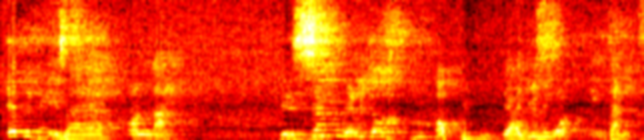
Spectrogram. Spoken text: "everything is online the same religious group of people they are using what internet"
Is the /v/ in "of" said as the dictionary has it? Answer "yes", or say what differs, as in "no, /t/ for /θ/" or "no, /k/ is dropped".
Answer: no, /p/ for /v/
